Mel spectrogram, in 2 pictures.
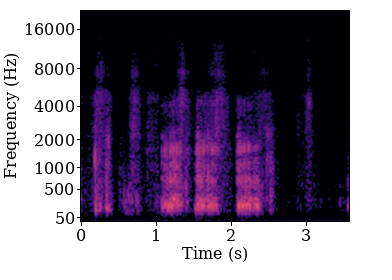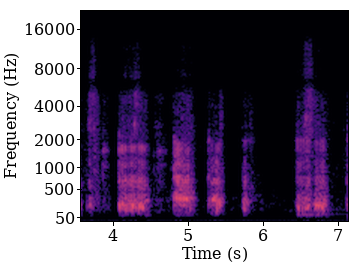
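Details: A Maltese named Harry guards his beloved Angry Birds toy in a small room, giving a string of short pulsed growls, each lasting about half a second, separated by brief pauses.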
